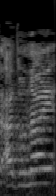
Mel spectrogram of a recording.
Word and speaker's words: Adonai: You pronounce it Adonai any way you look at it. If it's Adoni times three, it's Adonai.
